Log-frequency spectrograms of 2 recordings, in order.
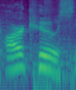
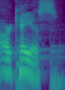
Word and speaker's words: Arceus: Giratina is better than Arceus. Yeah, Arceus. That is a popular pronunciation. You ask me, I think it should actually be pronounced Arceus. Like Deus Ex Machina. Like Deus.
